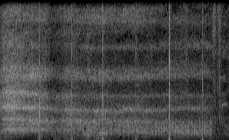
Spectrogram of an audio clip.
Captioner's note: sighing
